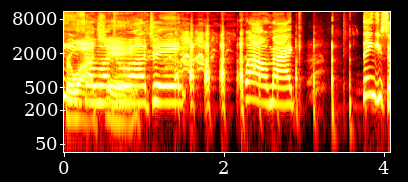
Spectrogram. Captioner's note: laughs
